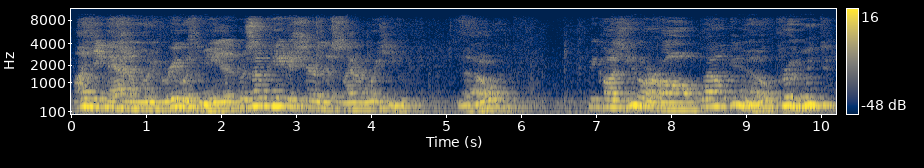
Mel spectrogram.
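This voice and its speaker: Heard at a distance in a very echoey hall, a man plays a genial narrator guiding a theater audience. He speaks slowly with a dark, mellow tone. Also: high voice, lively intonation, slight background noise. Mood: genial, confiding. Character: genial male stage narrator and guide. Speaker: narrator of a stage play. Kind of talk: scripted narration addressed to an audience.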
